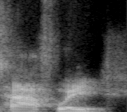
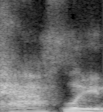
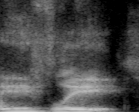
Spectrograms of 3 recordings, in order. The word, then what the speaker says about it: Haffly: Haffly, or just completely butchered the guy's last name. And the guy was really mad. He's like, it's this, it's Haffly, not Haffly.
